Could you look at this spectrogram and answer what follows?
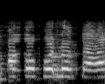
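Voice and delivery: emotional loud. Real, not acted. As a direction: call it out, shaken and loud.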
